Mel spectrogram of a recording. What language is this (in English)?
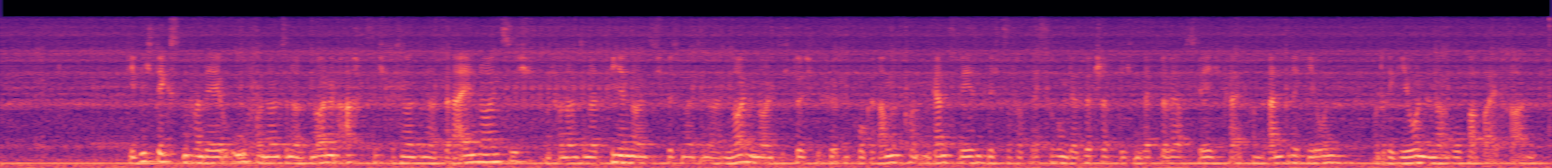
German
